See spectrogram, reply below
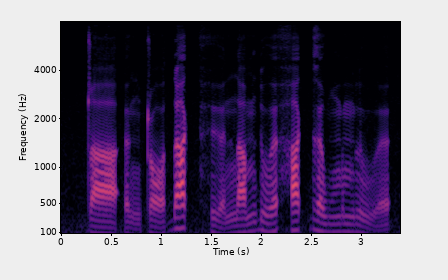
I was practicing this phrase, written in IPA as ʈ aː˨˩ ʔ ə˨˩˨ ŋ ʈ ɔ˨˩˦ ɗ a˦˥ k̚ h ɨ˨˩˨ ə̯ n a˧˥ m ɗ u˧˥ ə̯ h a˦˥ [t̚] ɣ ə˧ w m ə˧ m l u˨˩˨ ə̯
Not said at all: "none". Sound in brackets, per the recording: k̚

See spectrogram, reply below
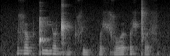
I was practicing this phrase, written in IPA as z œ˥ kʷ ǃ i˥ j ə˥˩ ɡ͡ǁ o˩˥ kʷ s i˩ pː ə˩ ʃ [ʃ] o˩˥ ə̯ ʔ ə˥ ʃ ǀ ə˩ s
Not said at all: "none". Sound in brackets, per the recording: z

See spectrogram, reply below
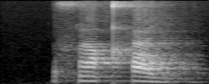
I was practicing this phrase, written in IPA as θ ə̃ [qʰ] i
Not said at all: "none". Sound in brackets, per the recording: qʰ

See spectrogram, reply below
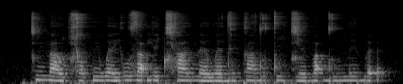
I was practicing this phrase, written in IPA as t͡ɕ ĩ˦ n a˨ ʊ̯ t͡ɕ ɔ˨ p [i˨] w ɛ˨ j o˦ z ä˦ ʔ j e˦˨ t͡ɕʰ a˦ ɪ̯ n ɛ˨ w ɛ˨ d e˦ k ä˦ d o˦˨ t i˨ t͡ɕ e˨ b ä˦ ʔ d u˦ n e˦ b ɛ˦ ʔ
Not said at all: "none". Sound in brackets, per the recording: ĩ˨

